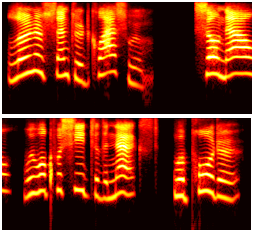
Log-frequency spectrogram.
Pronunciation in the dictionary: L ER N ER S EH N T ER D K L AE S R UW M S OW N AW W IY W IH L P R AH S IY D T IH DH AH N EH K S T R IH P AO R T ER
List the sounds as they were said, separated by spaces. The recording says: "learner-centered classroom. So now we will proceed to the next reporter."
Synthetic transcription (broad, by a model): L ER N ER S EH N T ER D K L AE S R UW M S OW N AW W IY W IH L P R AH S IY D T IH DH AH N EH K S T R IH P AO R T ER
